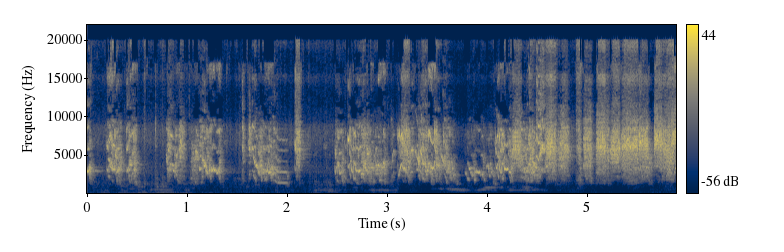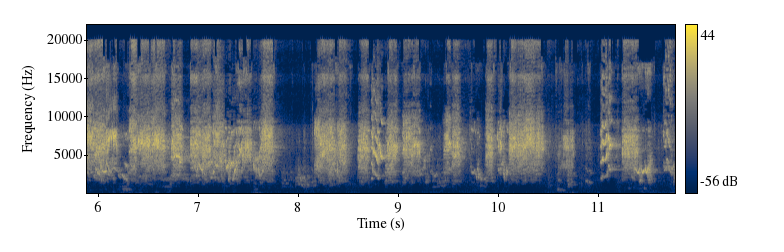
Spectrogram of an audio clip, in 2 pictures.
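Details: Pair of breeding budgies in continuous, raspy, hissing chatter, dense scratchy notes packed together with brief dips, steady and busy throughout.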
